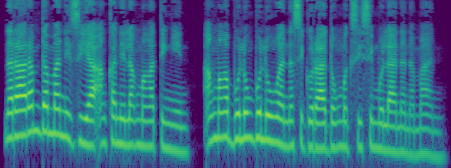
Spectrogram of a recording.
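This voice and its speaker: A woman with a Filipino accent reading scripted romantic drama narration in a measured, emotive way. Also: medium pitch, a little mellow, no room sound, studio quality. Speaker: audiobook story narrator.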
